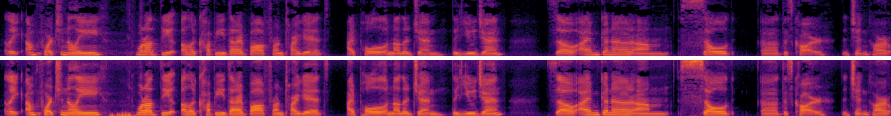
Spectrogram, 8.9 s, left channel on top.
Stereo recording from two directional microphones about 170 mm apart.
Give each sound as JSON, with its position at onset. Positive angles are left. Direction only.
{"t": 0.0, "sound": "speech", "side_deg": -40}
